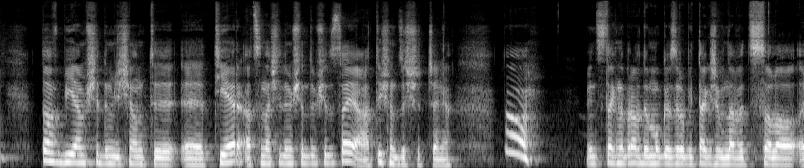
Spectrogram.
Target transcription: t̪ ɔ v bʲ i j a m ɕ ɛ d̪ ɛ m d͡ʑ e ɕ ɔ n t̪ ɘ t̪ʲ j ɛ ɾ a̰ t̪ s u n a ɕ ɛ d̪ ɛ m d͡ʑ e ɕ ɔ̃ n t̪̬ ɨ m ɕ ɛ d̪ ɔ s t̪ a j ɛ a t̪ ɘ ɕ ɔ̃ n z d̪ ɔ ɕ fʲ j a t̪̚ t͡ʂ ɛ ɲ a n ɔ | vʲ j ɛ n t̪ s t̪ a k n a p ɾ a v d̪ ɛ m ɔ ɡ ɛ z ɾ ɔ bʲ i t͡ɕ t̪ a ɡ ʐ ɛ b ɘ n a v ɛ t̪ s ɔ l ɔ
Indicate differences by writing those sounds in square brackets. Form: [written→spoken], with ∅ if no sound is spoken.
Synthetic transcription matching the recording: t̪ ɔ v bʲ i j a m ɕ ɛ d̪ ɛ m d͡ʑ e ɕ ɔ n t̪ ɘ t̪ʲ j ɛ ɾ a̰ t̪ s [u→ɔ] n a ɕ ɛ d̪ ɛ m d͡ʑ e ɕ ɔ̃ n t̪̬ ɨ m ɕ ɛ d̪ ɔ s t̪ a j ɛ a t̪ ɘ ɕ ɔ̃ n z d̪ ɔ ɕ fʲ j a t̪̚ t͡ʂ ɛ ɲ a n ɔ | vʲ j ɛ n t̪ s t̪ a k n a p ɾ a v d̪ ɛ m ɔ ɡ ɛ z ɾ ɔ bʲ i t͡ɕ t̪ a ɡ ʐ ɛ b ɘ n a v ɛ t̪ s ɔ l ɔ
